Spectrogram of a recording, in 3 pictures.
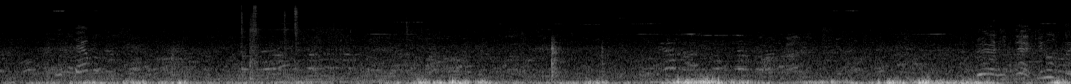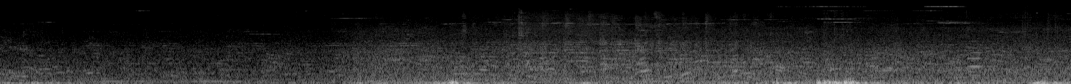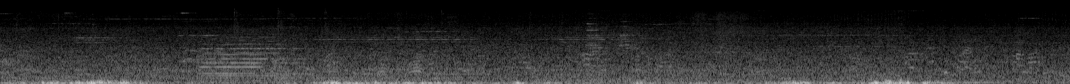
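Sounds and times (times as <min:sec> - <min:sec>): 
street noise in Rio, Brazil: 0:00.0 - 0:32.1.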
